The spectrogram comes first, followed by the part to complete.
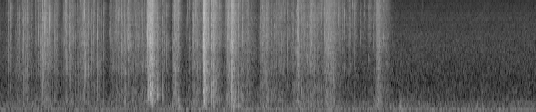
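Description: Gift packaging crinkling and rustling as a small wrapped cloth item is unwrapped by hand, with a few louder crackles about three to five seconds in; the handling stops about eight seconds in.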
